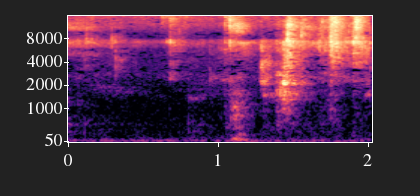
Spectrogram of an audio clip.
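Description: Near silence for about a second, then a few faint soft clicks and squishes of fingers picking through seafood in a glass dish of sauce.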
